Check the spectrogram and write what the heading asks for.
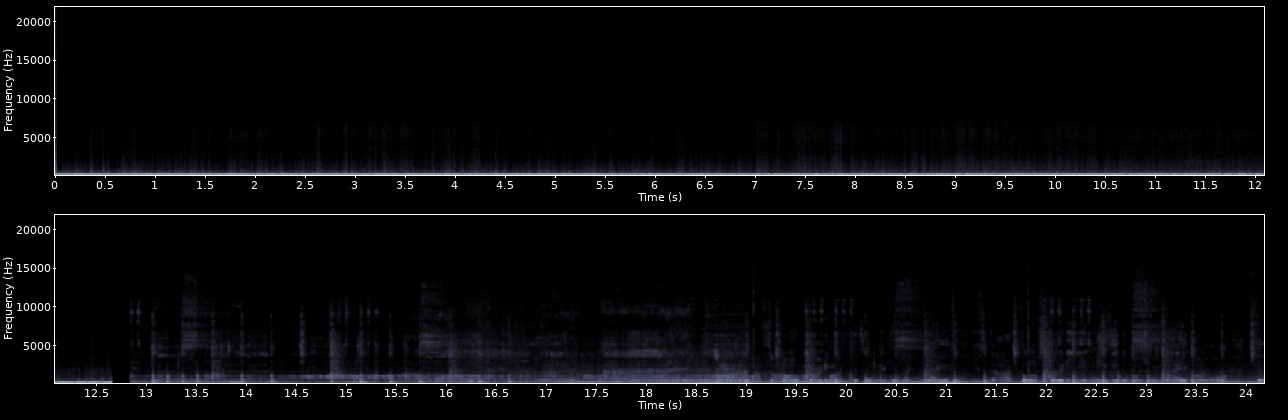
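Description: Strong wind blowing loudly on the microphone, with rough sea waves breaking on a shingle beach under it. About halfway through it cuts off suddenly and background music takes over.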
